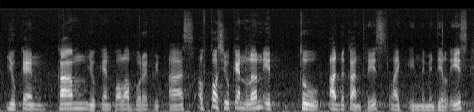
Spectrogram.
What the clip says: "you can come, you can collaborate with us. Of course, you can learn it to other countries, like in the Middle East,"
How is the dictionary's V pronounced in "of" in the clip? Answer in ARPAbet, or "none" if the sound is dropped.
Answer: F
